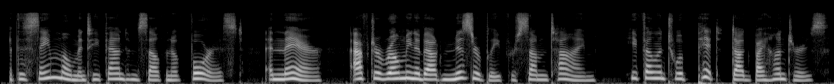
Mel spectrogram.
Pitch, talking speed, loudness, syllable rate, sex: 230 Hz, 195 wpm, -21 LUFS, 5.2 syllables/s, female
